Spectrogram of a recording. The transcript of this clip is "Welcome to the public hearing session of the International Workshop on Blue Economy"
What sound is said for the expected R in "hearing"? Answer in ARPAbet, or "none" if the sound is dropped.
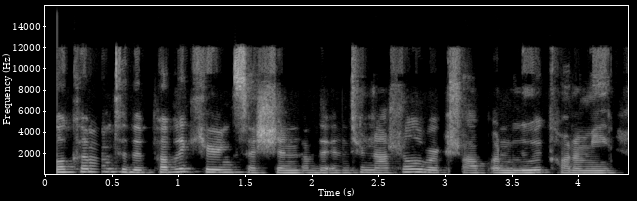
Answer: R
